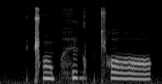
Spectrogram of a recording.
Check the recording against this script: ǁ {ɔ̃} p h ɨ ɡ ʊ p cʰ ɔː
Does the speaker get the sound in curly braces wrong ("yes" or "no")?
no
